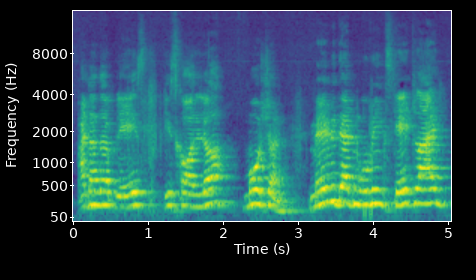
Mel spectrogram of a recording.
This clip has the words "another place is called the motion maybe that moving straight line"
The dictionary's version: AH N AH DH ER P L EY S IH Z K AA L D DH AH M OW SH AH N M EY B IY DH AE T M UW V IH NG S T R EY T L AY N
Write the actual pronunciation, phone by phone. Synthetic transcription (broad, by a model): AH N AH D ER P L EY S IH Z K AA L D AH M OW SH AH N M EY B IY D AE T M UW V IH NG S T EY T L AY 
